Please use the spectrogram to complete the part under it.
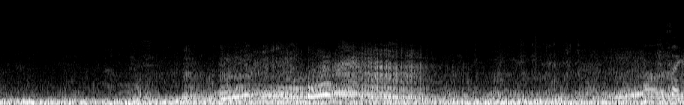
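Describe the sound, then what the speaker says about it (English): Cars drift at the LS Fest West event, with engines revving and rising in pitch in waves, heard from a distance under heavy wind rumble and steady outdoor noise. "Oh, looks like they're gonna be doing some drifting."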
